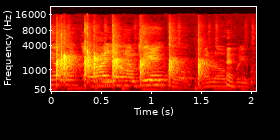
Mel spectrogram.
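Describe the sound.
Steady rhythmic applause, sharp claps landing at a quick regular beat, mixed under loud voices that keep talking or chanting throughout.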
